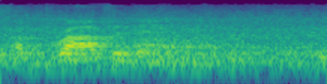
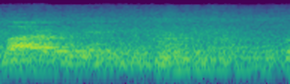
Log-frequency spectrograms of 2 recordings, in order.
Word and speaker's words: Abravanel: The correct way to pronounce his name is Abravanel. You could call him Abravanel.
